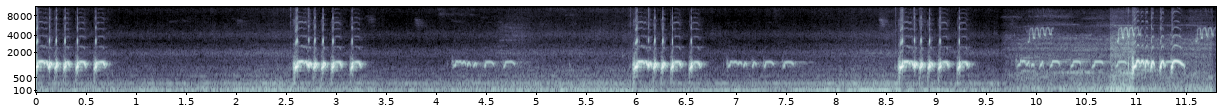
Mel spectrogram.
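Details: Zebra dove of local stock used as a lure to provoke rivals: short trilled bursts repeating roughly every two to three seconds, some softer lone runs between, with a noisy rustle near the end.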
